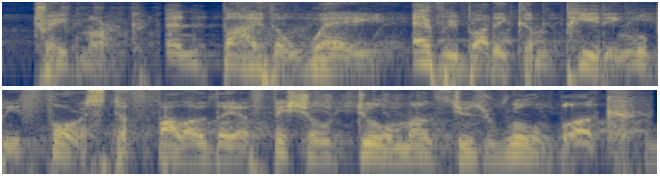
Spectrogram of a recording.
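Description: Medium pitch and a fairly quick pace from a man. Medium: fan dub. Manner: pompous, boastful, melodramatic.

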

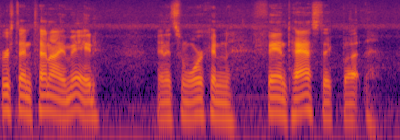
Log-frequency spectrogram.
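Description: A man talks at a fairly quick pace in a plain, everyday voice, fairly low-pitched with fairly even intonation. The sound is dry with no echo, over light background noise. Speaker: ham radio hobbyist. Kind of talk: casual tutorial show-and-tell.

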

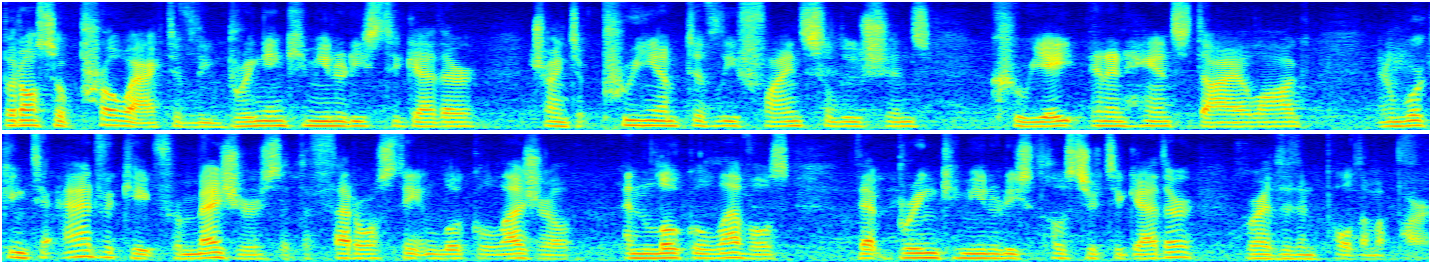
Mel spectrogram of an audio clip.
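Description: Light background noise sits behind a man talking at a very fast pace. His intonation is monotone and flat. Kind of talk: interview answer. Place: hall.

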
